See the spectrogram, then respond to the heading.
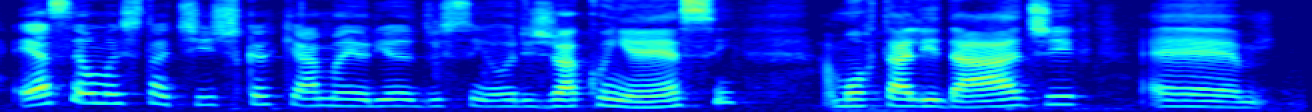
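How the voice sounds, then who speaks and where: Her intonation is lively and her pitch medium. This woman speaks at a fairly slow pace. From Brazil. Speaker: business council director, lawyer. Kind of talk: conference presentation. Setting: conference with audience. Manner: halting.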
